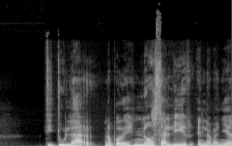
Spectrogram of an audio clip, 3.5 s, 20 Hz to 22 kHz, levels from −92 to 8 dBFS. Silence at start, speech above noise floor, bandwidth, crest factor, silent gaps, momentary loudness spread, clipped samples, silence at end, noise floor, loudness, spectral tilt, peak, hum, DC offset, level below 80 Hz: 0.7 s; 46 dB; 15 kHz; 16 dB; none; 7 LU; under 0.1%; 0 s; -61 dBFS; -16 LUFS; -6.5 dB/octave; 0 dBFS; none; under 0.1%; -40 dBFS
